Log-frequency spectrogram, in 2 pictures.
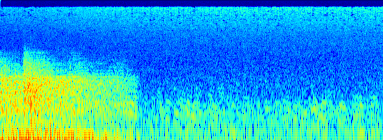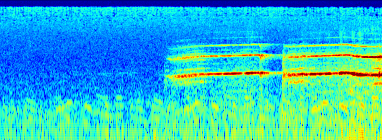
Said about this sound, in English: We're listening to the vocalizations of the Harris's hawk, a bird which is currently teetering on the edge of extinction.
